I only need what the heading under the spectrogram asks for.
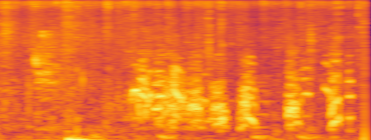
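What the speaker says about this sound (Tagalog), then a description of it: "Peking duck, native na manok at saka heritage chicken." Farm chickens cluck close by in a quick, busy run of short calls, loud and without talk.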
